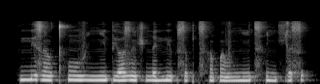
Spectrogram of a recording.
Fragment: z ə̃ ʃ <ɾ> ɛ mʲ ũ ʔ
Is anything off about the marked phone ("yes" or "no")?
yes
